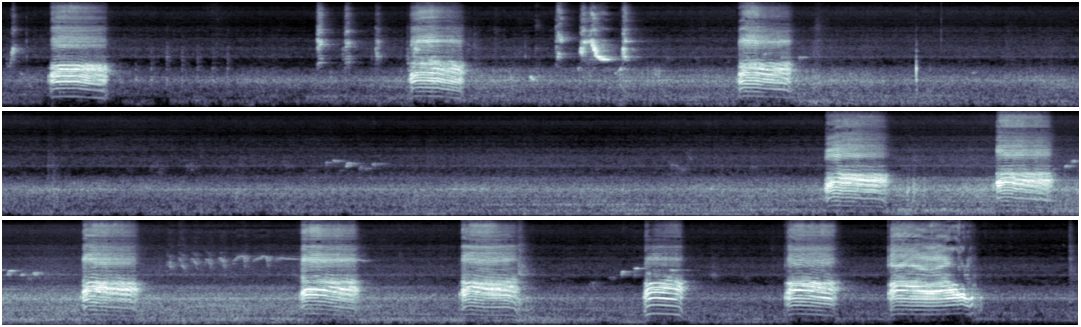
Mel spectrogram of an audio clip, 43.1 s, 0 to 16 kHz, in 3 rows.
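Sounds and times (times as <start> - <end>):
crow cawing: 0.6 - 1.6, 5.4 - 6.4, 9.8 - 10.8, 25.3 - 26.3, 27.6 - 28.5, 29.8 - 30.7, 32.6 - 33.7, 34.8 - 35.8, 37.2 - 38.0, 39.1 - 41.8.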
